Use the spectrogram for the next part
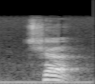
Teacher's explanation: its voiceless post alveolar affricate sound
